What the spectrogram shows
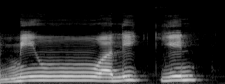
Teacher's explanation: اب کیا ہے، لام کے بعد یا مشدد ہے تو یا مشدد کو جب دوسری مرتبہ پڑھیں گے تھوڑا سا رکیں گے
